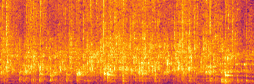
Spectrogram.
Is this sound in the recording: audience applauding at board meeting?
no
